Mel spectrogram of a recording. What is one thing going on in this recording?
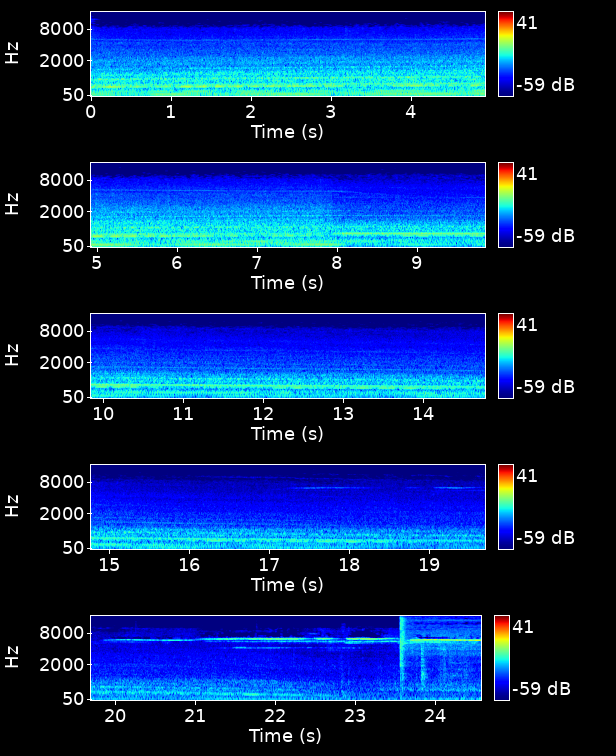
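A bus engine hums steadily and slowly winds down as the bus slows.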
